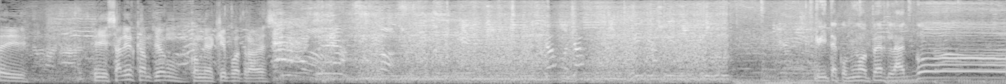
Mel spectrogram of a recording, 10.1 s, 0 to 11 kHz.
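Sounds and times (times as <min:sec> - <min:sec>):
people calling out: 0:02.7 - 0:04.6
steady engine hum: 0:02.8 - 0:08.2.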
